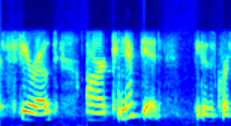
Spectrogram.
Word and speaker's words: Sephirot: which are called the sephirot. – Say that word again. – Sephirot, S E P H I R O T, Sephirot.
